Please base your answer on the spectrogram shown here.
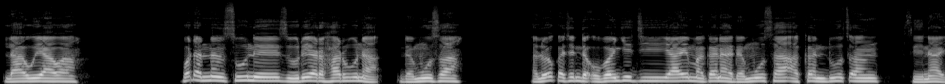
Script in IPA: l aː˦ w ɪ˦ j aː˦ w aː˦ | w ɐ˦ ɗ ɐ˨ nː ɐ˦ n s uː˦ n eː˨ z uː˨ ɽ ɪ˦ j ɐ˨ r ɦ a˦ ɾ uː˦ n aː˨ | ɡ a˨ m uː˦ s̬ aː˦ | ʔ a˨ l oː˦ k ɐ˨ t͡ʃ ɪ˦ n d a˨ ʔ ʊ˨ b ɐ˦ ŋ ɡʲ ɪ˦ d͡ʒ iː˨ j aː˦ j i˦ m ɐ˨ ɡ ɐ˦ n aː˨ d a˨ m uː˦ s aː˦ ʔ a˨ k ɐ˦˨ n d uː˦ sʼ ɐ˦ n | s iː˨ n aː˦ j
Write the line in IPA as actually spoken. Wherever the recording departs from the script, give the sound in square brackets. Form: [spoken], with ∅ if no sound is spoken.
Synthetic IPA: l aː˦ w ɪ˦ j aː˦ w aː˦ | w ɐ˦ ɗ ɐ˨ nː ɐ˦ n s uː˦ n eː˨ z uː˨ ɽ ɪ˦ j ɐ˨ r ɦ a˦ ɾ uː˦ n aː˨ | [d] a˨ m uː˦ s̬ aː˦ | ʔ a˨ l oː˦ k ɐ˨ t͡ʃ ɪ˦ n d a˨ ʔ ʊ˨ b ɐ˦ ŋ ɡʲ ɪ˦ d͡ʒ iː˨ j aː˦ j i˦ m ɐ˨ ɡ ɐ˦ n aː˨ d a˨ m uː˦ s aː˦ ʔ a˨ k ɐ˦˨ n d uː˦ sʼ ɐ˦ n | s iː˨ n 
